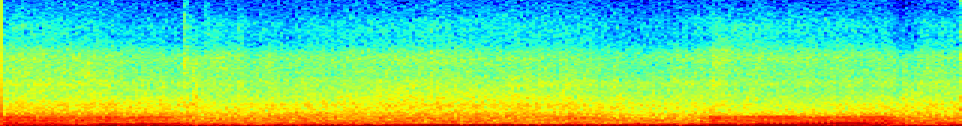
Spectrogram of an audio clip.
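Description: Engine revs up and settles with a rough, uneven low beat instead of a clean, smooth pull, pointing to a misfire.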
